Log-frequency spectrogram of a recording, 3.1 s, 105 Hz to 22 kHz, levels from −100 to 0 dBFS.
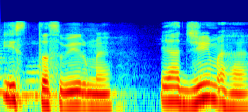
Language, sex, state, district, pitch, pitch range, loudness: Hindi, male, Bihar, Patna, 155 Hz, 130-185 Hz, -16 LUFS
